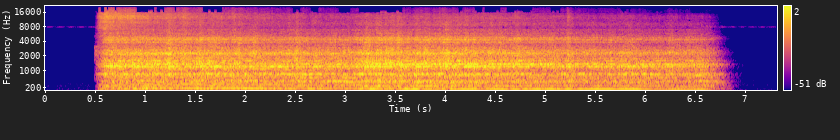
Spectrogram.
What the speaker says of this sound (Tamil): மிக்சியில் அரைக்கலாம்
